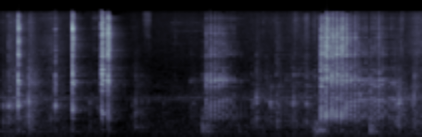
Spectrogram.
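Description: Glass clinking as a glass teapot and its lid are handled: several sharp clicks in the first second or so. Near the end comes a short rush of tea being poured.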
